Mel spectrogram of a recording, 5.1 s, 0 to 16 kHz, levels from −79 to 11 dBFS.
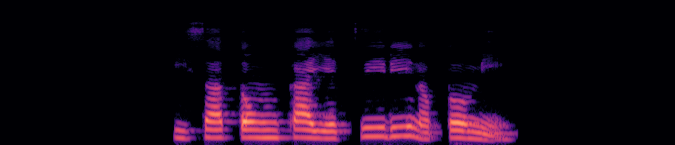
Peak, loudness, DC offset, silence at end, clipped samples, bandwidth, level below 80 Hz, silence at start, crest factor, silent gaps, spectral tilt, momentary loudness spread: -2 dBFS; -18 LUFS; under 0.1%; 1.25 s; under 0.1%; 7.8 kHz; -72 dBFS; 1.3 s; 20 dB; 3.32-3.36 s; -8.5 dB/octave; 13 LU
